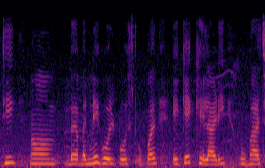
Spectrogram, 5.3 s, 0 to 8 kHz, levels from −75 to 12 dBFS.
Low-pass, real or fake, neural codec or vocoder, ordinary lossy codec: 7.2 kHz; real; none; none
